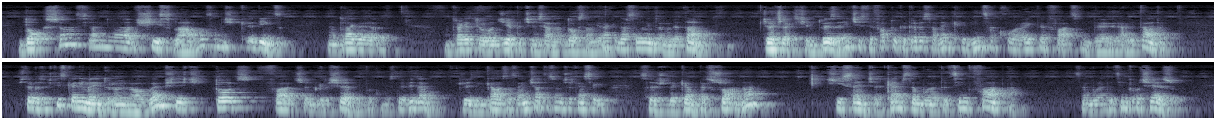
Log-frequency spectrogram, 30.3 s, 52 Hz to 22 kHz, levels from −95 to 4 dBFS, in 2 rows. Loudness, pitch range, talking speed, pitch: -20 LUFS, 120-150 Hz, 155 wpm, 135 Hz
